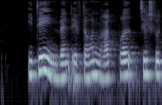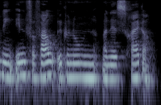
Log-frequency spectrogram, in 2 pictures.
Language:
Danish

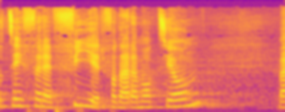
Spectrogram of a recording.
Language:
Swiss German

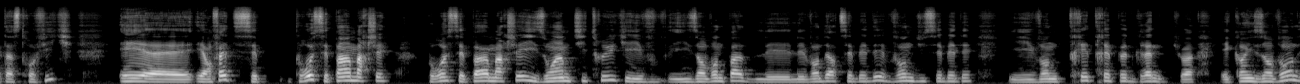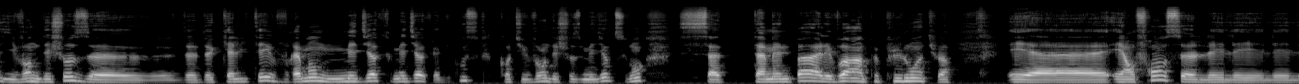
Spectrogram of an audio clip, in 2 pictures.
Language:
French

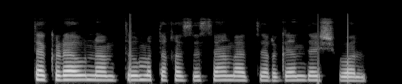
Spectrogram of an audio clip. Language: Pashto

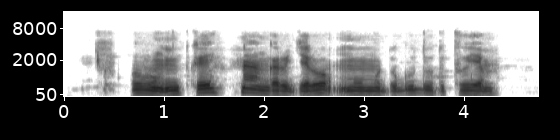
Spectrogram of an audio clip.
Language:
Kinyarwanda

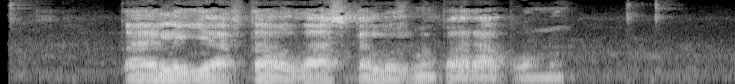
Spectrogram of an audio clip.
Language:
Greek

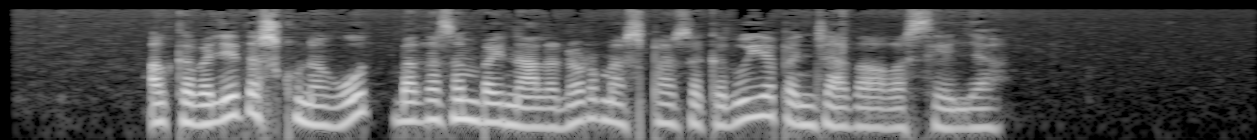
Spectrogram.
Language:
Catalan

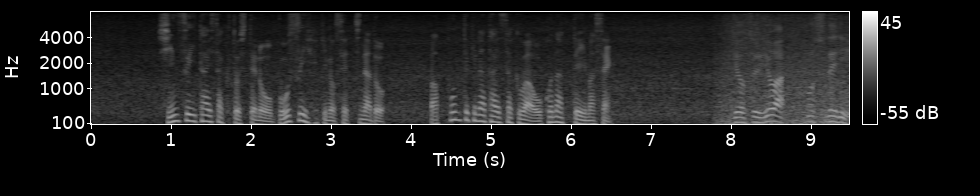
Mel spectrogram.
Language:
Japanese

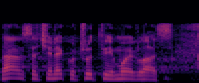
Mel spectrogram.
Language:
Serbian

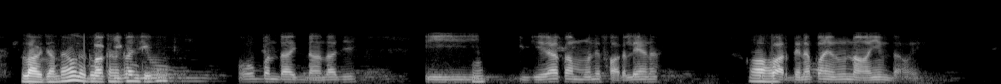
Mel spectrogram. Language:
Punjabi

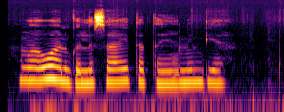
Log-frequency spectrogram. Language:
Kalenjin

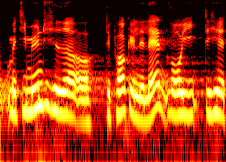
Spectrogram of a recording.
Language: Danish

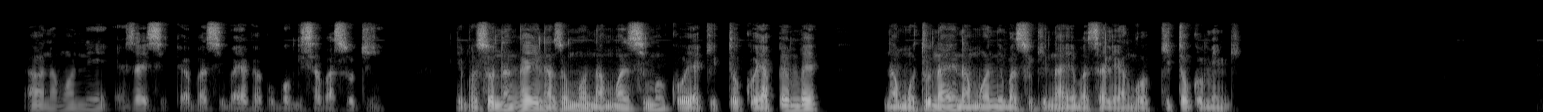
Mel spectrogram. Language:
Lingala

